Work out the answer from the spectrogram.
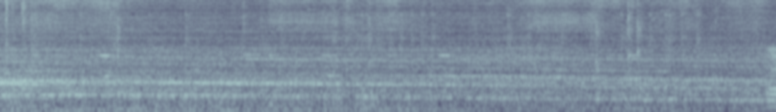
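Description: Electric commuter train heard from inside the passenger car: the traction motors' whine slowly falls in pitch as the train slows, over the steady running noise of wheels on rail.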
